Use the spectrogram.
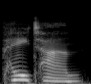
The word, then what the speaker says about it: Pathans: Pathans, pronounced Patan, an Afghan race settled in Hindustan and in eastern Afghanistan.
